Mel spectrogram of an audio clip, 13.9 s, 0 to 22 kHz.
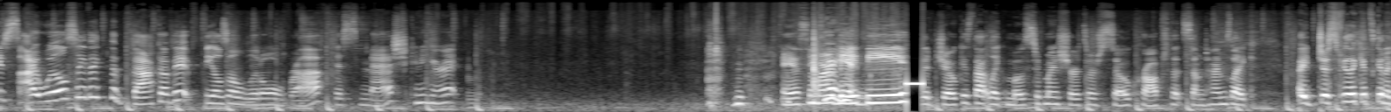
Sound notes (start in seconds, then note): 4.8 rubbing; 7.1 laughs; 9.0 beeping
